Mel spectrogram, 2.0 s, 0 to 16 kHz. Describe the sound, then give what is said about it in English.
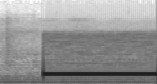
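A telephone ringback tone sounds during a call, on the third ring: a single loud, steady electronic burst that begins about half a second in and holds unbroken to the end over a low background hum. “We're on ring number 3.”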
